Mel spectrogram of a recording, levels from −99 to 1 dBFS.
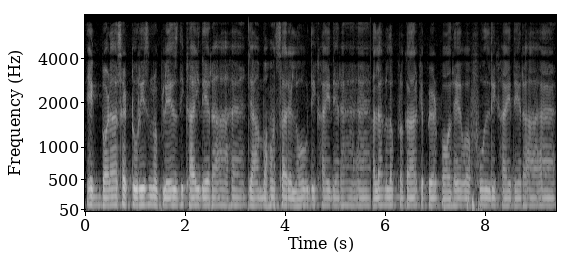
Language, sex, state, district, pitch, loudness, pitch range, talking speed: Hindi, male, Goa, North and South Goa, 115 Hz, -32 LUFS, 115-120 Hz, 185 wpm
